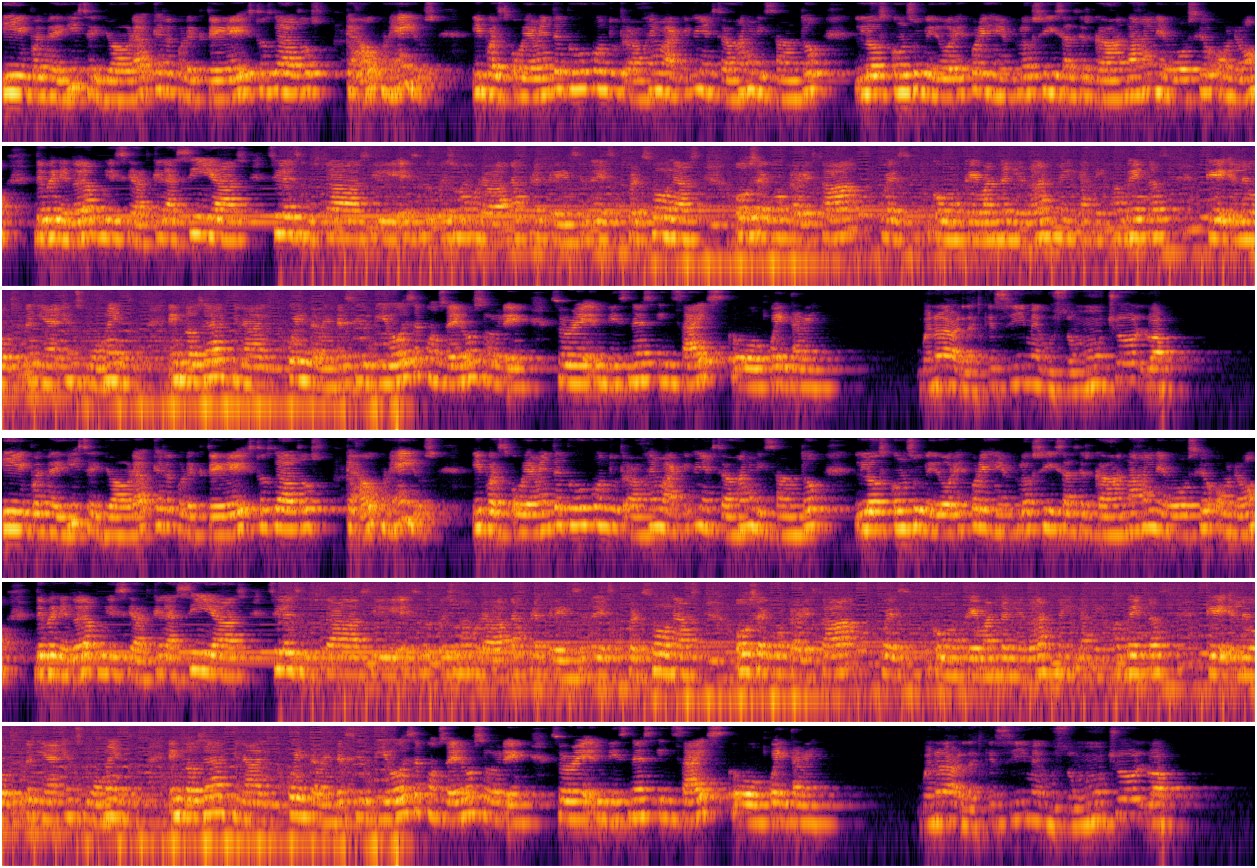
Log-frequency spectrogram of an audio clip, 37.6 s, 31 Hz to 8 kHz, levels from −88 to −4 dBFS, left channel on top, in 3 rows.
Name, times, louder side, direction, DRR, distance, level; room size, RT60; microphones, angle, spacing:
voice 1, 0.0-3.2 3.4-33.2, equal, 10° left, -7 dB, 1.0 m, -20 dB
sound 1, 12.9-23.3, equal, 70° right, 0.5 m, -32 dB
sound 2, 15.3-29.0, right 1 dB, 85° right, 0.9 m, -31 dB
voice 2, 34.2-36.7, left 2 dB, 70° left, 2 dB, 0.7 m, -25 dB
2.6 x 2.4 x 2.4 m, 0.71 s
head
